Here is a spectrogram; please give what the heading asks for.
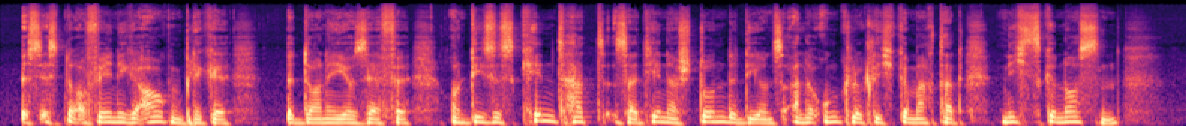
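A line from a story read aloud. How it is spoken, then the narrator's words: Plain. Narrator (German): so sagte sie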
